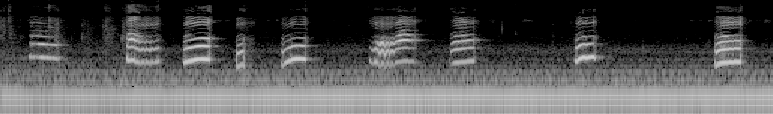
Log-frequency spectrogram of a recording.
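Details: Blind female cat calling for her mother indoors: about nine clear harmonic meows, many rising then falling, spaced one to two seconds apart, over a steady low hum.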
